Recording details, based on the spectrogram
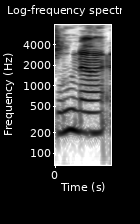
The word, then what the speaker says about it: Luna: Uh, my name is spelled M A R I A N A dash Luna, L U N A dot com.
